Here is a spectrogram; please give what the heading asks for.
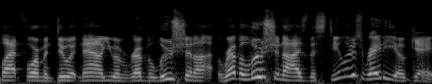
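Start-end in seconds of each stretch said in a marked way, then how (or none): none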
